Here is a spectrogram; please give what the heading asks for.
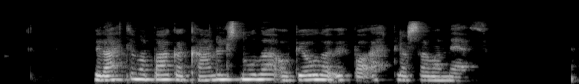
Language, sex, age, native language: Icelandic, female, 40-49, Icelandic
